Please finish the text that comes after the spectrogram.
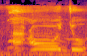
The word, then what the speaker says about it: a'udzu: A'udzu, a'udzu. Za itu di ujung lidah dan ujung gigi. A'udzu. Ya, Pak Deng.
